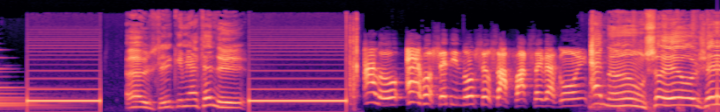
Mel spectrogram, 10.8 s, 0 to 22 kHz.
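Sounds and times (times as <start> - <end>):
telephone tone after a caller hangs up: 0.4 - 1.6, 3.8 - 5.3
speech: 1.9 - 3.8, 6.6 - 10.7.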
